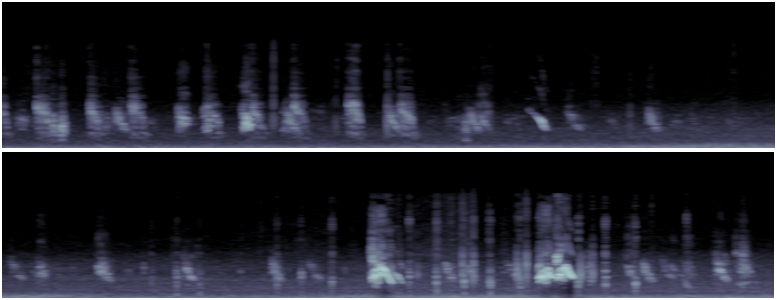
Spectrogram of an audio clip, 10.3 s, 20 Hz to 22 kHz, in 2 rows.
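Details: Sparrows with young birds among them, 27 June 2019: a rapid, busy stream of high chirps at first, thinning out, then two loud bursts of sharp, harsh chirping toward the end over a faint low hum.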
